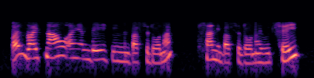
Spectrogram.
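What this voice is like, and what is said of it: Italian accent. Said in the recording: “I'm from Italy, as you can, you know, already spot from my accent.”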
